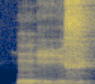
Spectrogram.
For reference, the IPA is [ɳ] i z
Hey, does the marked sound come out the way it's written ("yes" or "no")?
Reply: no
